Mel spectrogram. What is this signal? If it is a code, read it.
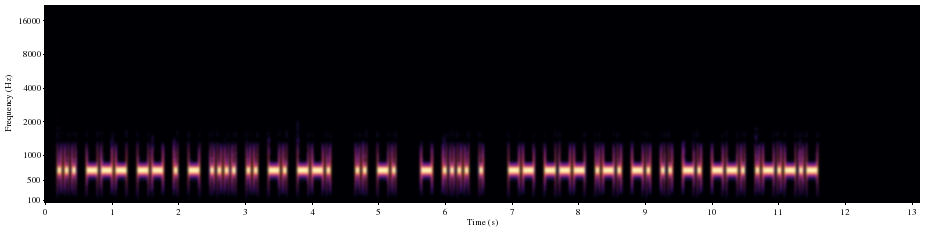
Morse code, heard as a keyed tone, about 22 wpm, 700 Hz. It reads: SOMETHING IN THE MORNING.
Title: Sentences from Top 1000 Words - Review Part 4 - 22wpm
